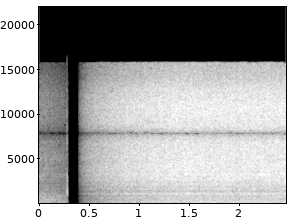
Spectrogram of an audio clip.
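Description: Garlic and aromatics sweat in a pot with a dense, even hiss that cuts out briefly near the start and then swells back, growing steadily louder and fuller.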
